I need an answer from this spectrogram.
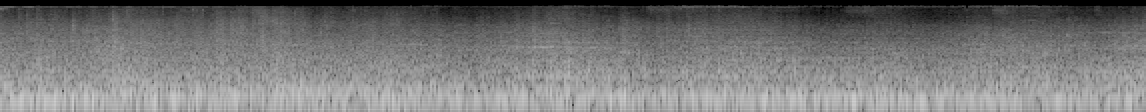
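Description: Freight train cars rolling past at close range: a steady, continuous noise of steel wheels running on the rails, with a low hum underneath.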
